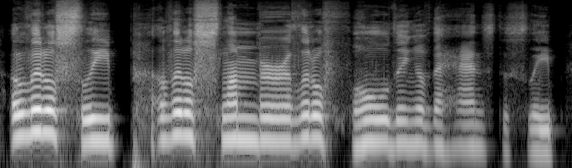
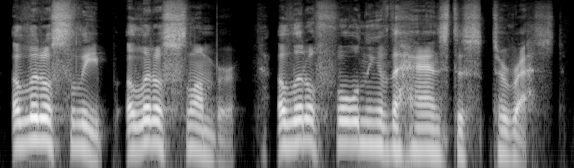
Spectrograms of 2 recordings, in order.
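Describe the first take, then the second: First: It is read in a mocking, lazy tone. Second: It is read in a plain, straight tone.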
